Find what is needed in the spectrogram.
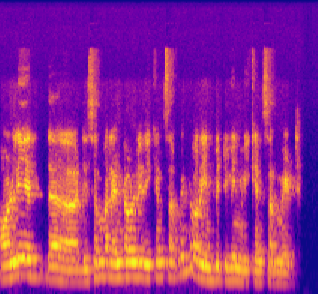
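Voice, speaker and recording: A man with a Kerala accent speaks at a moderate pace, his pitch fairly high. His intonation is lively. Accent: Malayali. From Kerala, India (Thrissur). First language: Malayalam. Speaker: meetup group coordinator. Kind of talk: casual chat. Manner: halting.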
